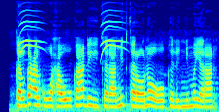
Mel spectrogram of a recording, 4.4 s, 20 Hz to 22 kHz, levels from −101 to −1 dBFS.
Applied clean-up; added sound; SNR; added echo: none; Animal; 12 dB; none.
